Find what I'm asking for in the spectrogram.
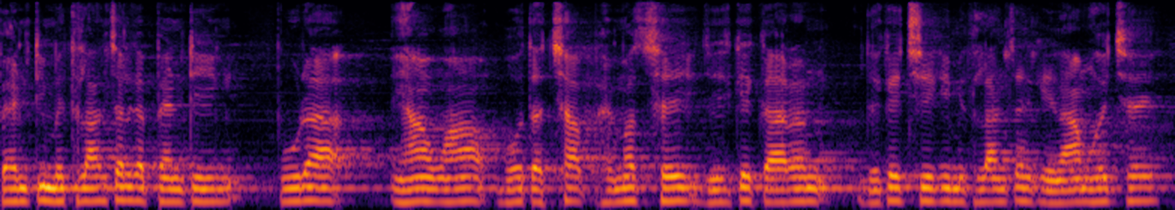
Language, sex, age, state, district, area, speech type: Maithili, male, 18-30, Bihar, Samastipur, urban, spontaneous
